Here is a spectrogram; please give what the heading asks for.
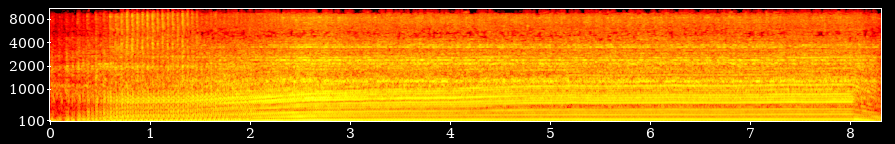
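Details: Honda FG100 tiller after carburetor work, started without choke: catches, climbs quickly in pitch, then holds a clean, steady buzz with no hunting or sputter; normal running.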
